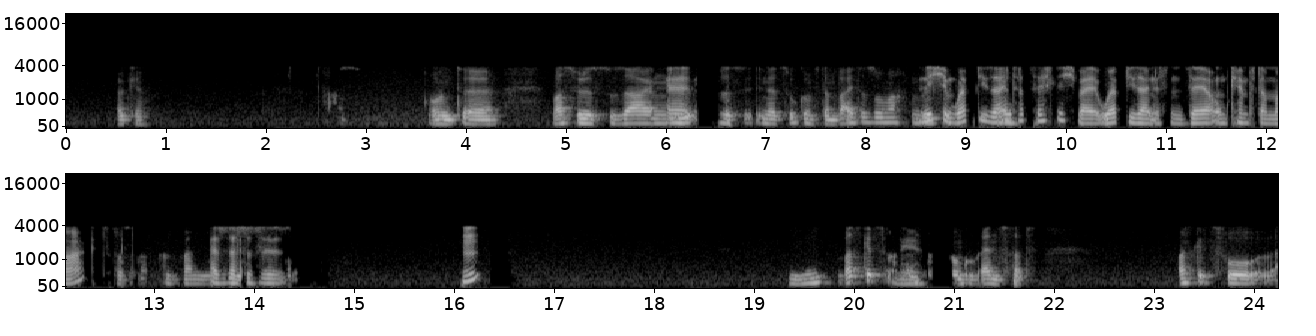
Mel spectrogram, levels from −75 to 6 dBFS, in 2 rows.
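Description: A speech recording from a call. The talker's speech drops by roughly 40 dB at 6.31–6.6 s, 8.88–14.62 s (about 3 s affected in total) and 20.7–21.04 s, likely speech suppressed in double talk as the echo canceller ducked both sides. From 9.07 to 13.91 s, a copy of the speech delayed by 292 ms sits about 15 dB below the direct sound, likely an echo leak from a loudspeaker side's imperfect cancellation. At 16.39–16.59 s the room background is gated by the echo canceller, dropping by about 40 dB before returning.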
